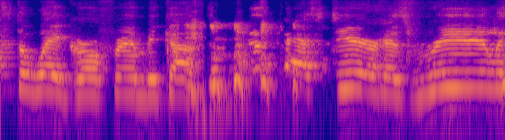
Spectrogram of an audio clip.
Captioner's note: laughing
